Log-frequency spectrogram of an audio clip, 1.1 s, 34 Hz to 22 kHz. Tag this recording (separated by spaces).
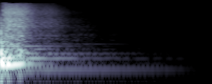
velocity drum multisample 1-shot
